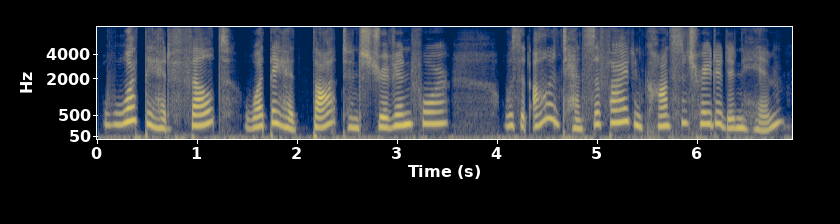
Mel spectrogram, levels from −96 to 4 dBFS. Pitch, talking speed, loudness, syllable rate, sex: 260 Hz, 145 wpm, -20 LUFS, 4.4 syllables/s, female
